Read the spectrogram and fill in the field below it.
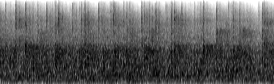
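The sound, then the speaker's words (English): Many legislators in a legislative chamber clap together for new fossil fuel development in a dense, steady burst of applause that stays loud and even for a few seconds, with no voices rising above it. “Everybody else in this place is clapping for new fossil fuel development in a climate emergency.”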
